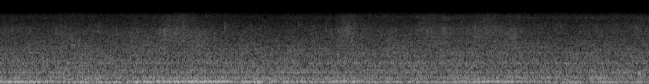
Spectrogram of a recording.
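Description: Crushed onion, ginger and garlic sizzling steadily in hot oil in a non-stick wok, stirred with a wooden spatula, over a steady low hum. The aromatics are being lightly sautéed, short of browning.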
